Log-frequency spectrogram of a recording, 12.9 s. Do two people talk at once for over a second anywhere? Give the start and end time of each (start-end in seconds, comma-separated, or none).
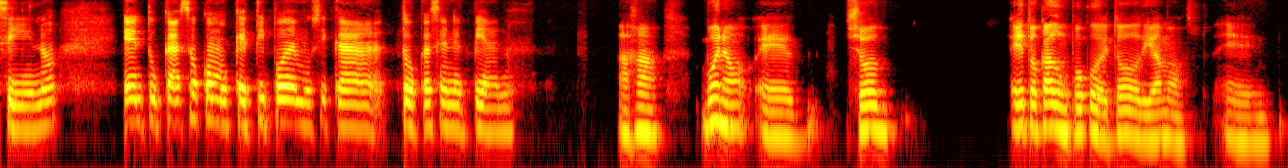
none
